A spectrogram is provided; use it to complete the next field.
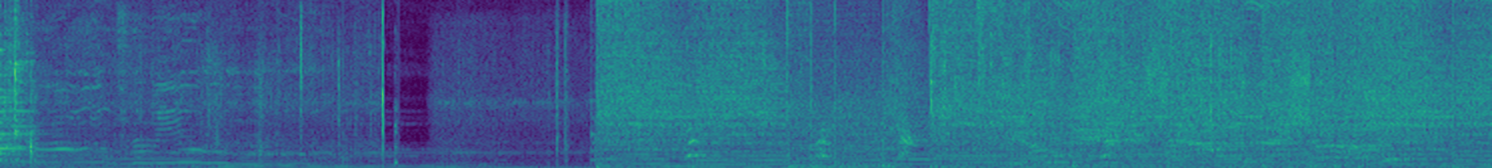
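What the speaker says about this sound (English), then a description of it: "We've got a bunch of lab puppies over there that are just having a good old time tonight." A group of Labrador puppies barks, yips and whimpers outdoors, a busy overlapping stream of sharp little calls that grows denser and louder partway through.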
